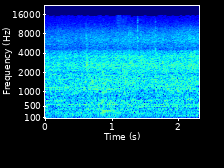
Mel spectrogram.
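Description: Rescue boat's engine running with a low, steady rumble.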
